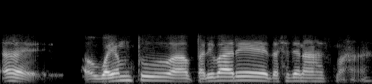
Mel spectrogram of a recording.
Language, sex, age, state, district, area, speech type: Sanskrit, male, 18-30, Karnataka, Chikkamagaluru, urban, conversation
